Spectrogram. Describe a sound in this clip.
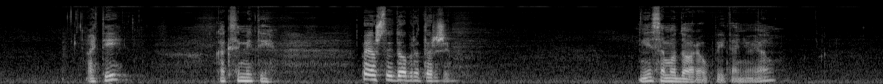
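An older woman speaks calmly and firmly close by.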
